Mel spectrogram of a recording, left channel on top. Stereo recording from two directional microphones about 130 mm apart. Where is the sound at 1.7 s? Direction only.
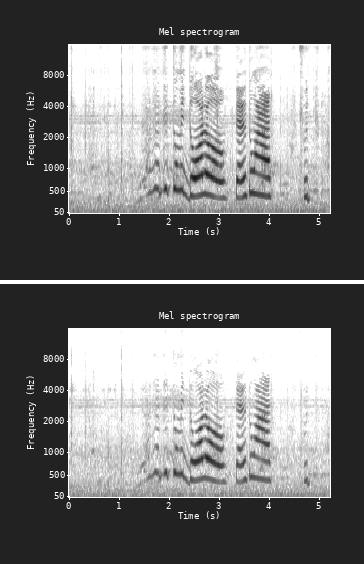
25° left (ahead or behind).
